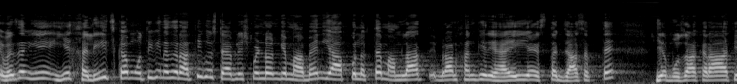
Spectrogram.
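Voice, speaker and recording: Mellow-voiced male talk show host. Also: high voice. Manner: long, layered questions with fillers. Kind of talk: studio talk show interviewing.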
